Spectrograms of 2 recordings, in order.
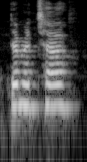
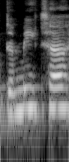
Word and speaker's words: Demeter: We have on the list Freya, Demeter, or Demeter, however you want to pronounce it, Ceridwen Pachamama, that's not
